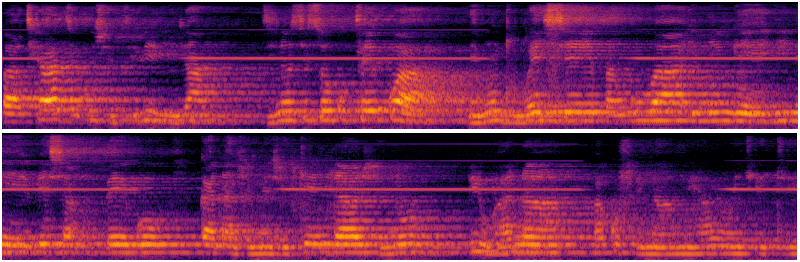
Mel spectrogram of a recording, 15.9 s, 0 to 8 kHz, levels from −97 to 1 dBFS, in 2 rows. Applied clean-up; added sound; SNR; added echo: none; Wind instrument, woodwind instrument; 20 dB; reverberation time 2.1 s.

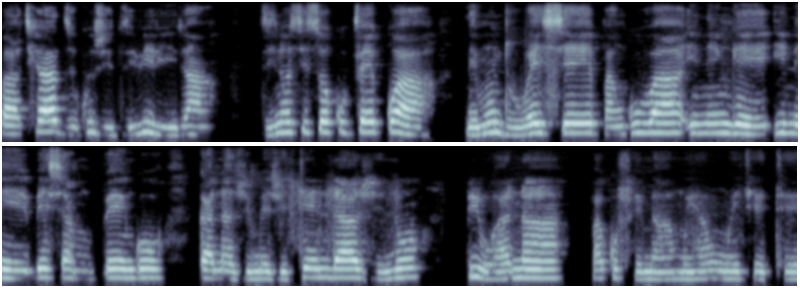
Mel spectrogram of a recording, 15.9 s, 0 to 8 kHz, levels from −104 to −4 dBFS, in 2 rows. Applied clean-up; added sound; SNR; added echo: none; none; none; none.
